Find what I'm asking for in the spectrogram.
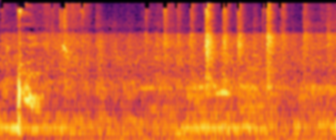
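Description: Pigeons coo softly in bad, wet weather, a faint low murmur under steady background noise, with a sharp knock near the start and light chirps later.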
